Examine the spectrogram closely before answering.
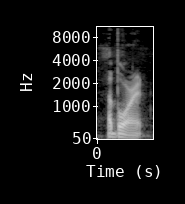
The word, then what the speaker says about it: abhorrent: were abhorrent and heinous abhorrent the H is silent look you're learning I'm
